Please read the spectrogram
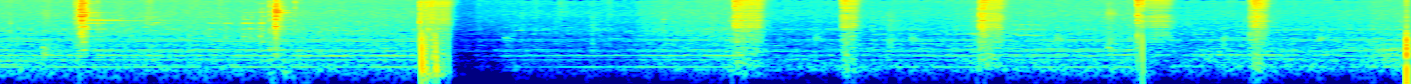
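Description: Scattered short metal taps and clanks, about eight in all, as square steel tubing is fitted against a welded steel frame, over a steady machine hum. The loudest clank comes about three seconds in.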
